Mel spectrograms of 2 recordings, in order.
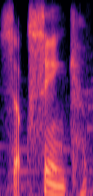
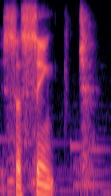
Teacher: So you can pronounce the first C as a K, succinct, or you can ignore it like succinct. They are both acceptable.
